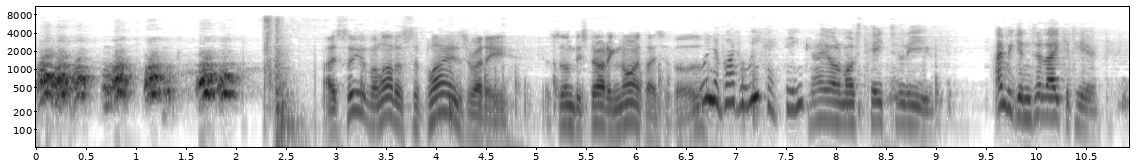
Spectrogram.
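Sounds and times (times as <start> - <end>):
large dogs barking: 0.0 - 2.2
speech: 2.9 - 10.8.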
